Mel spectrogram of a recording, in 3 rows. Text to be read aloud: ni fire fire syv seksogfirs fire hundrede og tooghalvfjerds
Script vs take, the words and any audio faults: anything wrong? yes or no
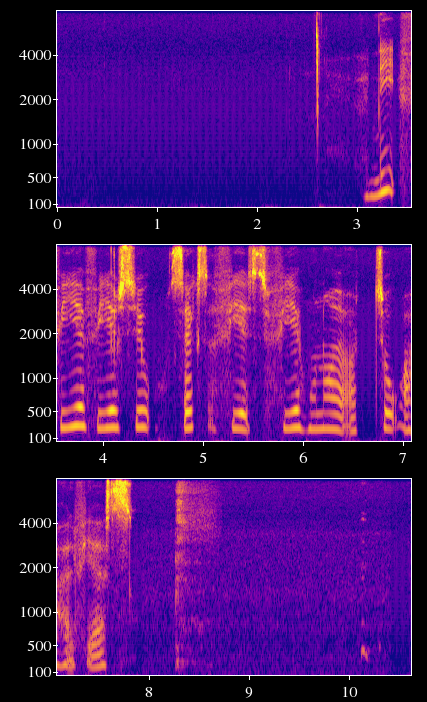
yes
